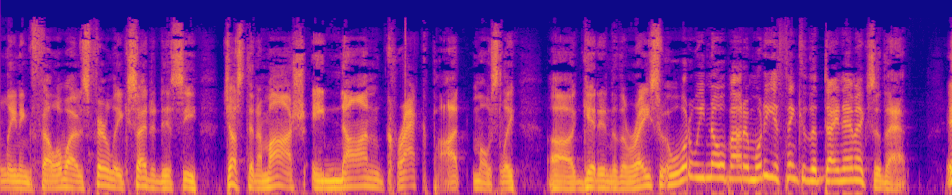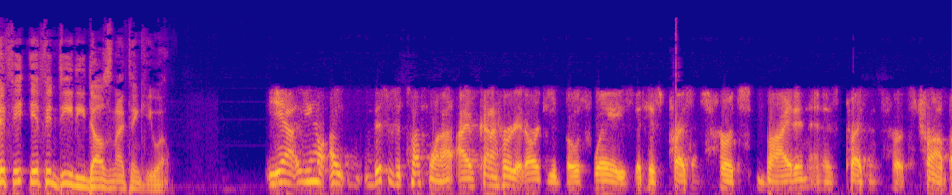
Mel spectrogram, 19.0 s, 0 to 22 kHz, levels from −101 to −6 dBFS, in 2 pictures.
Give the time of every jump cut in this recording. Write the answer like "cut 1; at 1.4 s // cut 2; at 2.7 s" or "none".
none

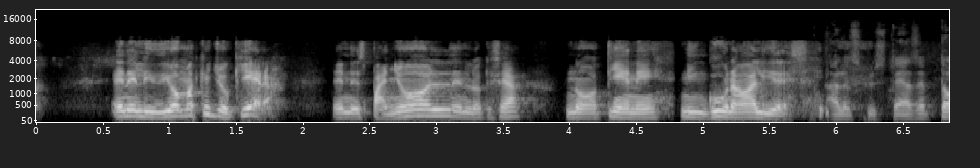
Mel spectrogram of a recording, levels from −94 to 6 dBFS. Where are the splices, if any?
cut 1; at 3.1 s // cut 2; at 4.8 s // cut 3; at 5.9 s

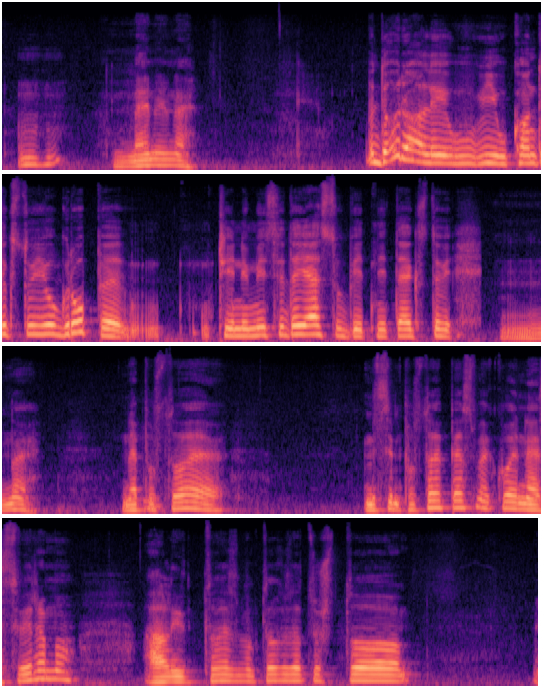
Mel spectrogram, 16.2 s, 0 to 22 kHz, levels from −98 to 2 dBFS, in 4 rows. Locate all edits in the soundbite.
cut 1; at 7.6 s

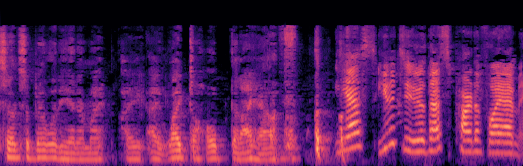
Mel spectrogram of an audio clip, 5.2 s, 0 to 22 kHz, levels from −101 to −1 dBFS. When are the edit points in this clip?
none

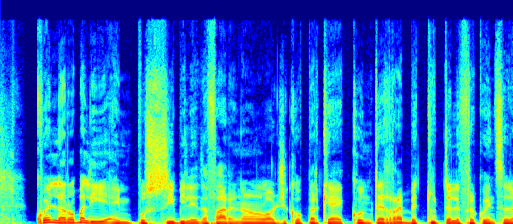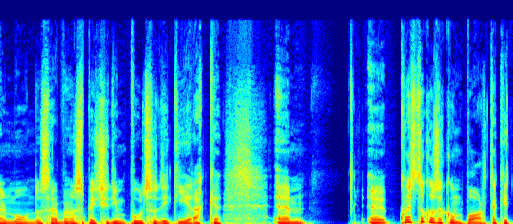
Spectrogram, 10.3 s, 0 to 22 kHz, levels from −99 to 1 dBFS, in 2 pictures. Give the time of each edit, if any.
none

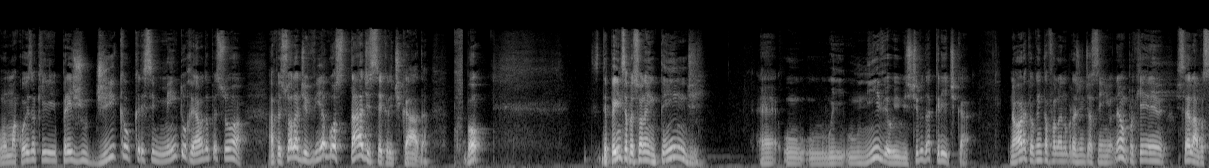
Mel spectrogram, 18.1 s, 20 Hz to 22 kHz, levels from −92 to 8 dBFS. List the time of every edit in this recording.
cut 1; at 6.9 s // cut 2; at 15.0 s

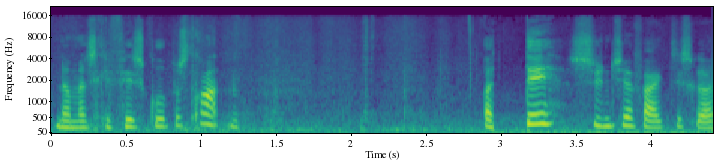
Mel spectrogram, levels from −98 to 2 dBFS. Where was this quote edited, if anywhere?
cut 1; at 2.8 s

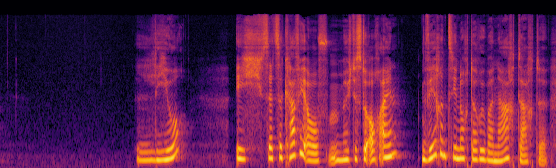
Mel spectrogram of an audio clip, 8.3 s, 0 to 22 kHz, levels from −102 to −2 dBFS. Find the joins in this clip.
cut 1; at 6.3 s

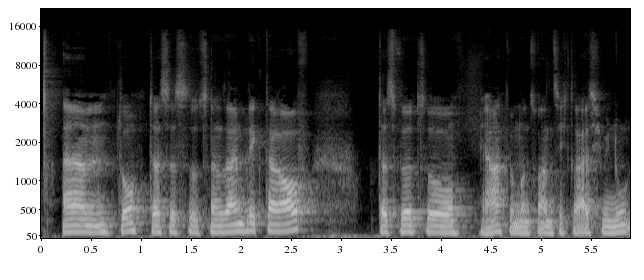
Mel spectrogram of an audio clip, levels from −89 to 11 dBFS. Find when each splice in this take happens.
cut 1; at 3.3 s // cut 2; at 4.7 s

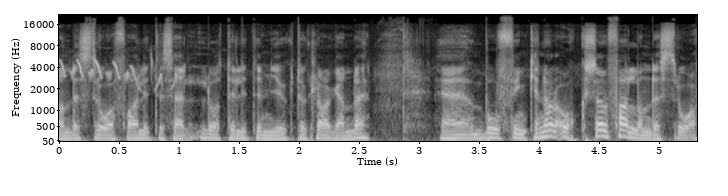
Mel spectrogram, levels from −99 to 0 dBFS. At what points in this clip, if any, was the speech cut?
cut 1; at 1.0 s

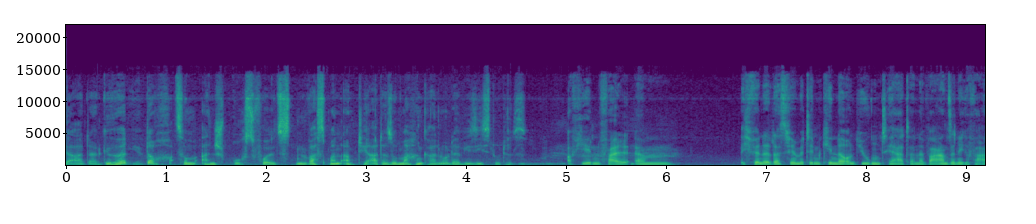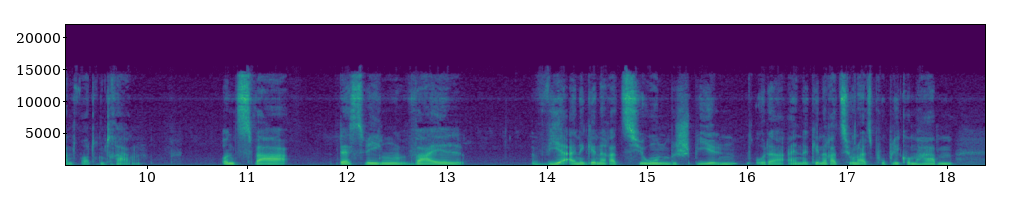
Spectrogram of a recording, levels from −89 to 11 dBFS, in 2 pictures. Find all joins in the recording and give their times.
cut 1; at 1.1 s

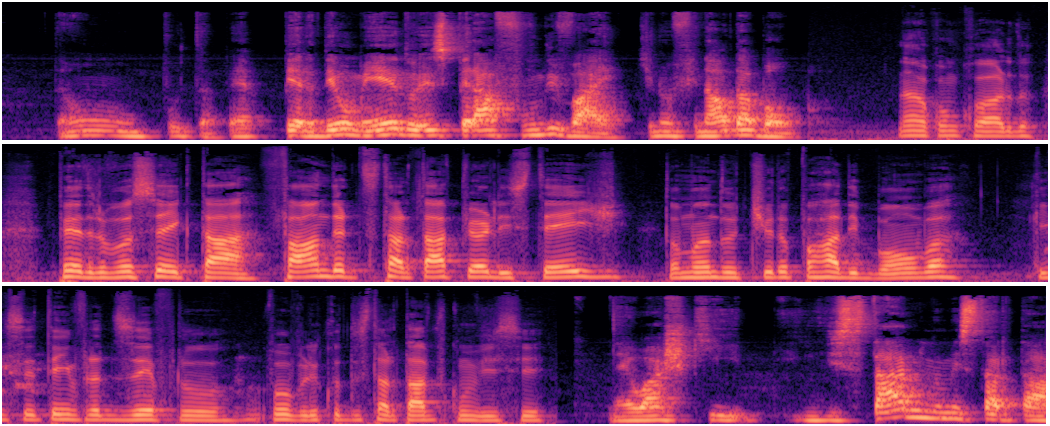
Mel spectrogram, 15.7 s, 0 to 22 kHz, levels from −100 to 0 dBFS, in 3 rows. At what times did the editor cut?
cut 1; at 13.3 s

